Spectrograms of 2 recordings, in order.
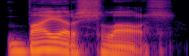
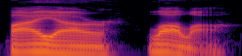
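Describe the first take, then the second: First: The L is breathed out around the tongue. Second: The L is a plain, voiced L sound. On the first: The speaker calls it right. "you breathe around your tongue while touching the tip of your tongue up on the roof of your mouth" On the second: The speaker calls it wrong. "that sounds like Bayar Lala, but that's wrong"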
